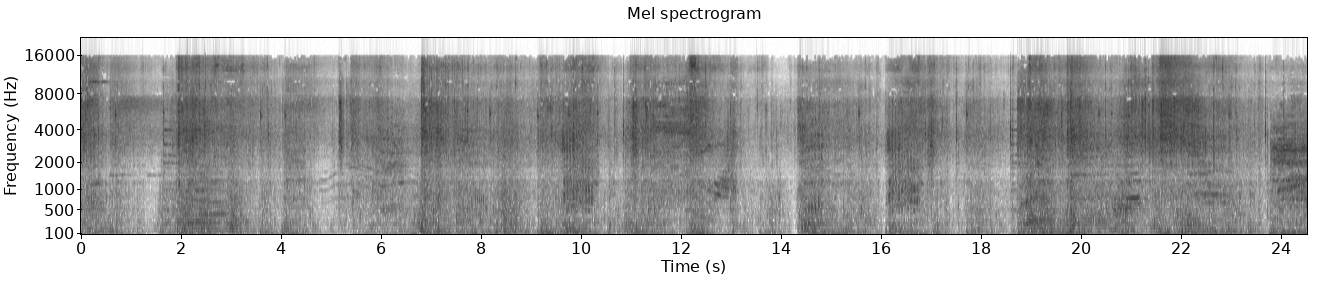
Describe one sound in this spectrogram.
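Heavy weapon blows crash and thud against a large creature.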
